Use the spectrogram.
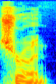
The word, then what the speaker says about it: Truant: eat the out of it's pronounced truant and you knew that so yes that's the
